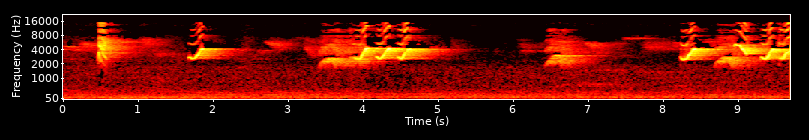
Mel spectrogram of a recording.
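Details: Double-collared seedeater singing the tuí-tuí song type: clear whistled notes, some sliding downward, delivered in short bursts of two to four with pauses between, over a steady low background hum.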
